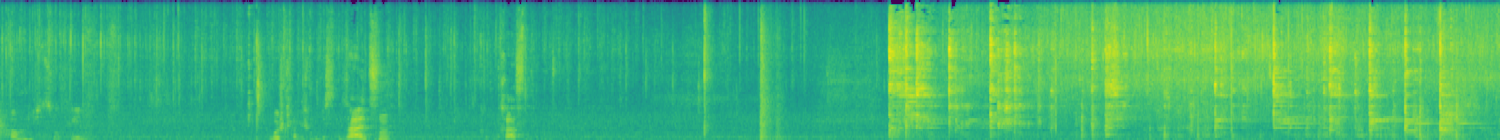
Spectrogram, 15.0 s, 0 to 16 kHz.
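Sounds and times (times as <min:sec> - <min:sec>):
sizzling in a saucepan: 0:00.0 - 0:07.4, 0:08.1 - 0:15.0
metal spoon scraping pan: 0:08.9 - 0:14.8.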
